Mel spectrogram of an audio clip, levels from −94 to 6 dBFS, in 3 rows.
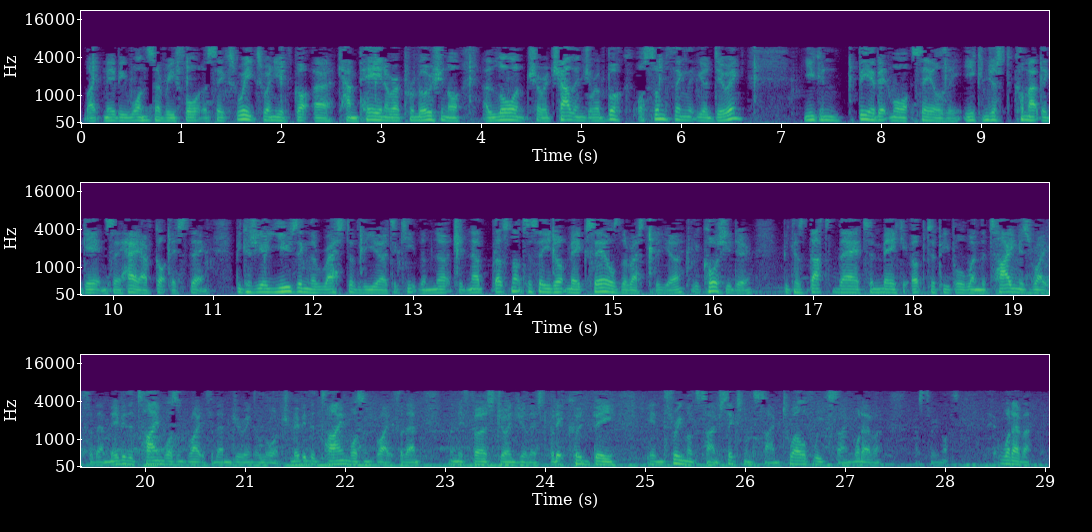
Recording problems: garbled, watery; slightly; nothing above 5.5 kHz
traffic noise; noticeable; throughout; 10 dB below the speech

